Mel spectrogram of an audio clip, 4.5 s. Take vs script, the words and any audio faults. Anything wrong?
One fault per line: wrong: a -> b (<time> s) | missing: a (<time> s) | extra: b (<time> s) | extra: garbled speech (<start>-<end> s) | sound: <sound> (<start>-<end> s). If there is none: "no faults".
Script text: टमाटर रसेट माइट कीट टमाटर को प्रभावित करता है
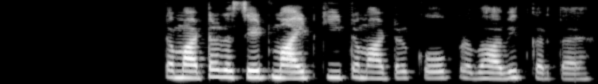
no faults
